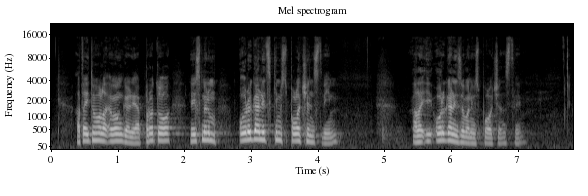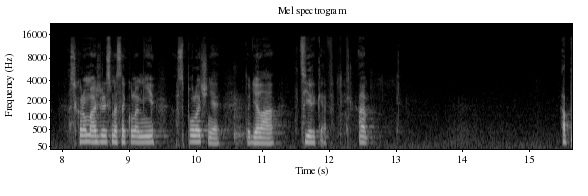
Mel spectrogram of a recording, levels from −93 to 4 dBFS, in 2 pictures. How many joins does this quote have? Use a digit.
1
